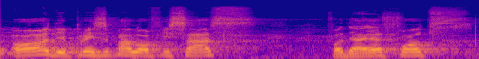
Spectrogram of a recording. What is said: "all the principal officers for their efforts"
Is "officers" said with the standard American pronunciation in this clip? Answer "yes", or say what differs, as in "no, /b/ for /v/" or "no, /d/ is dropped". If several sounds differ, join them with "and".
no, /s/ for /z/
